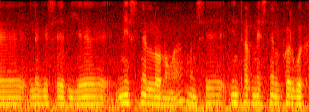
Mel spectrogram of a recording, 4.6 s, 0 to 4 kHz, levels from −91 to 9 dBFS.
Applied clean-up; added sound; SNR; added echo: none; Animal; 8 dB; none.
